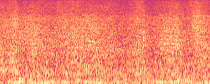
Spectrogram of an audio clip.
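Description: Near silence: room tone with faint hiss and low hum.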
